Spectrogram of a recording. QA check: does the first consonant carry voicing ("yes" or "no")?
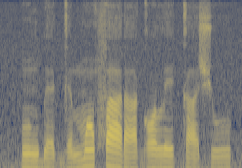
yes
